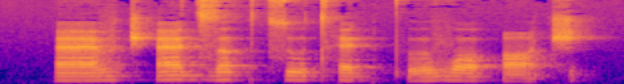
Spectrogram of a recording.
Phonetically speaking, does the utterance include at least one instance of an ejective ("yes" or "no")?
yes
